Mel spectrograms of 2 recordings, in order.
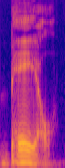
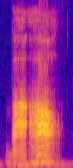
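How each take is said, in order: First: The vowels are not pronounced as two ah sounds. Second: Both vowels are pronounced as an ah sound. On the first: The speaker calls it wrong. "not Baal" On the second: The speaker calls it right. "an A is only an ah sound, you pronounce Baal"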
